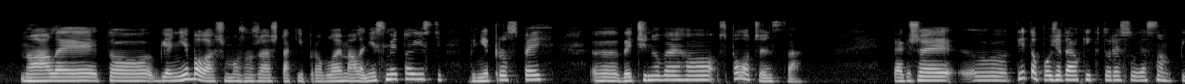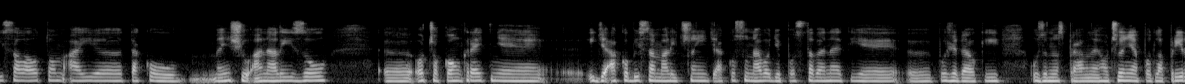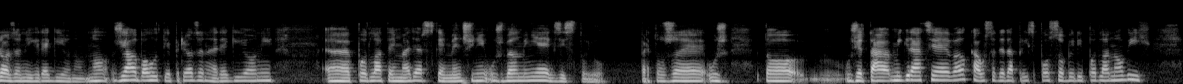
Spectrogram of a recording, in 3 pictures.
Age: 50-69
